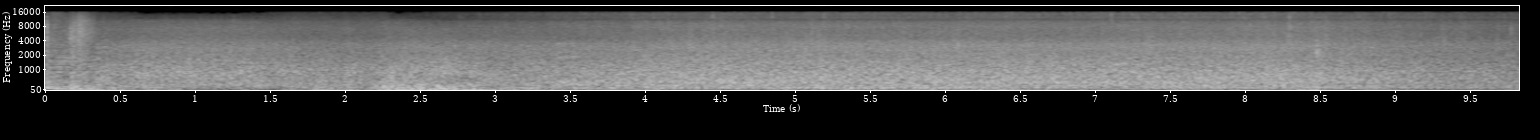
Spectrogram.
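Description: Heavy rain pouring down, a dense, even hiss that grows a little louder about two seconds in.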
